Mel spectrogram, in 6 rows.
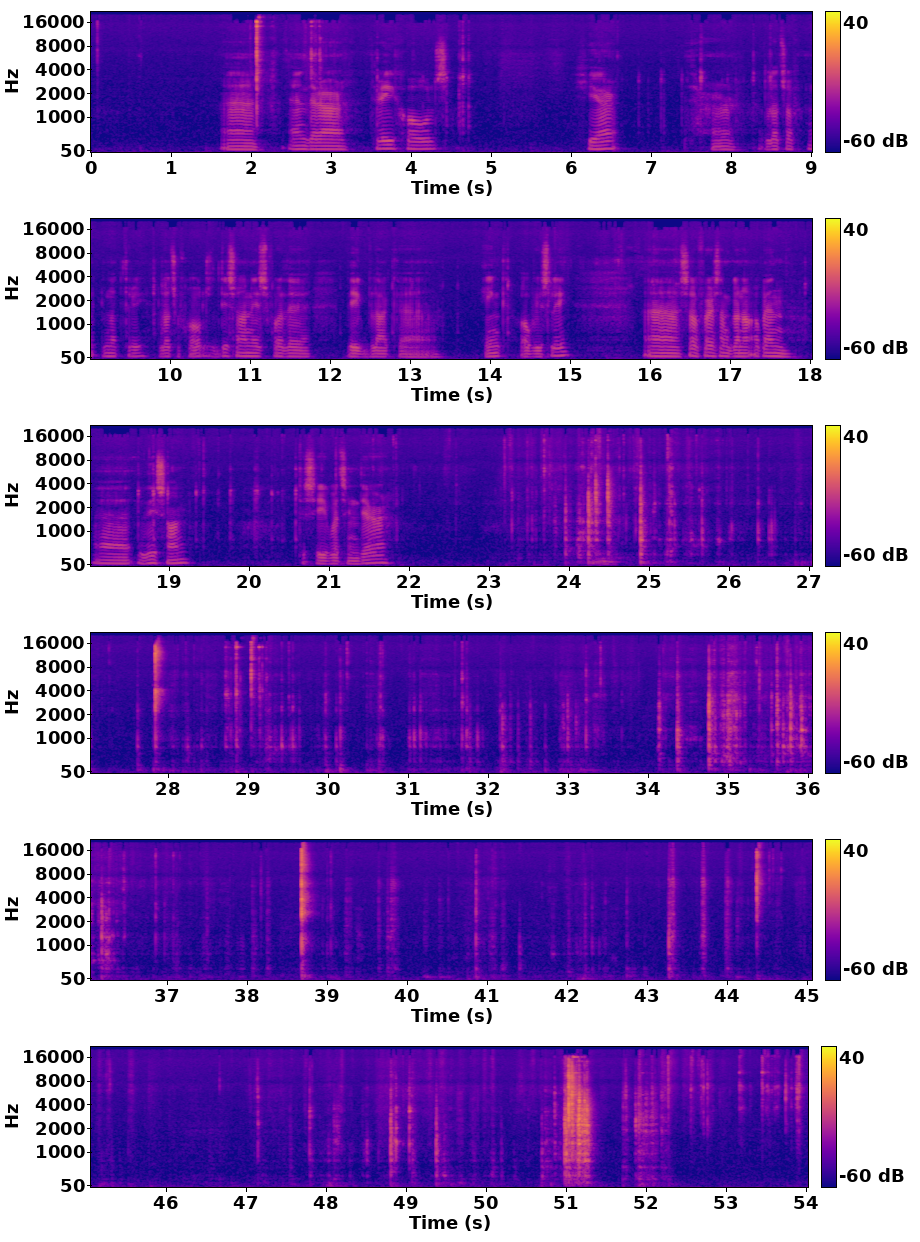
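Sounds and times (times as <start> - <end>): tool clicking and scraping on plastic: 23.2 - 44.6.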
